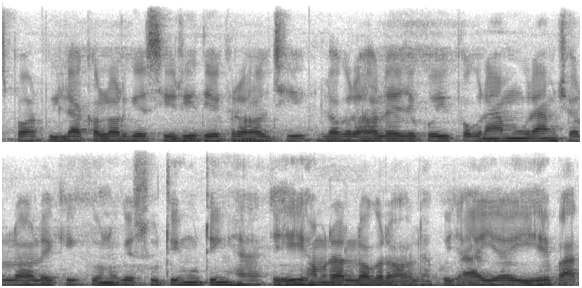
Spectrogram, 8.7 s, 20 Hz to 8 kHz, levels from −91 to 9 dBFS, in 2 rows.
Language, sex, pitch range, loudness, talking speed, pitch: Bajjika, male, 120-125 Hz, -14 LUFS, 240 wpm, 125 Hz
